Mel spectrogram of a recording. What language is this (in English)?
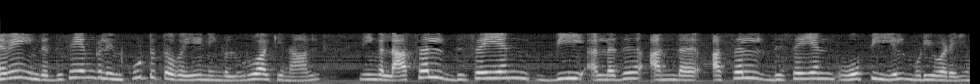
Tamil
